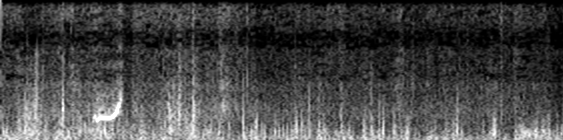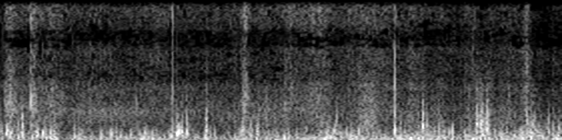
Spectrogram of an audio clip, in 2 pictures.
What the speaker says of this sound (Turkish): Kulübesinde çok rüzgar geliyor yani.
